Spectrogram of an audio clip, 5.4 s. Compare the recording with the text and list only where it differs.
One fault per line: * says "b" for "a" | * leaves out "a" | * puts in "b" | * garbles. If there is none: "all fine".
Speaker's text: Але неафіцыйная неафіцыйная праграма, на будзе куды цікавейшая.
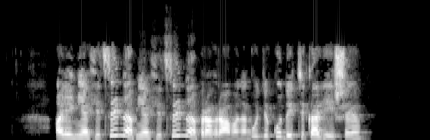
all fine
